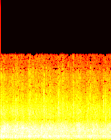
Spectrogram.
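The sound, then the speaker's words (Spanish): A church audience applauds God during a service. The clapping is loud, even and unbroken, a dense wash of hands with no voices standing out. “Dale un aplauso a nuestro Dios, que es nuestro pastor.”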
